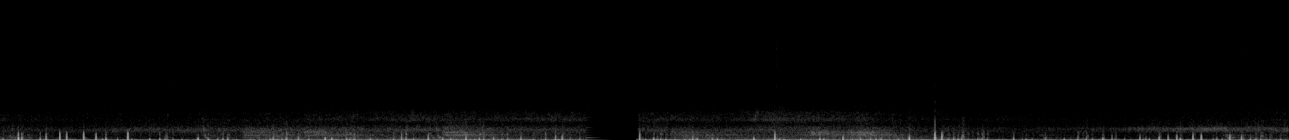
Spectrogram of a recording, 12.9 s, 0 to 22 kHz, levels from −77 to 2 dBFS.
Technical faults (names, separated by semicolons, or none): call audio freeze; skip ahead; jitter buffer slow-down; jitter buffer speed-up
